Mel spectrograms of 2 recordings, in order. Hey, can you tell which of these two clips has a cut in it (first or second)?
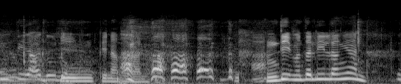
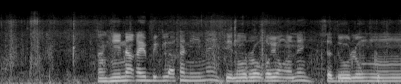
first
